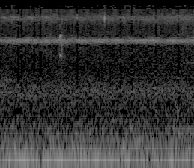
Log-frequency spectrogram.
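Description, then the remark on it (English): Steady, high-pitched cricket chirping in a forest fills the background in a continuous outdoor drone, soft, with a low rumble underneath and no voices. “There are crickets chirping.”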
